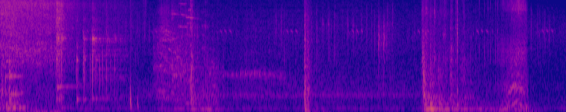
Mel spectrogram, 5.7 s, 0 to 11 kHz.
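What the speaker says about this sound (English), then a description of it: "Get that bacon and eggs cooking too." Bacon and eggs frying in the 7 Days to Die video game, a faint, quiet sizzle with scattered clinks and stirring clatter and a few sharp knocks, no voices.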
